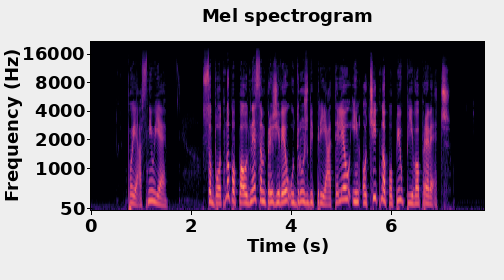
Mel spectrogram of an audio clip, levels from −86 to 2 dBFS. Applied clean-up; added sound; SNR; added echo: none; none; none; none.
